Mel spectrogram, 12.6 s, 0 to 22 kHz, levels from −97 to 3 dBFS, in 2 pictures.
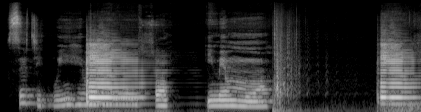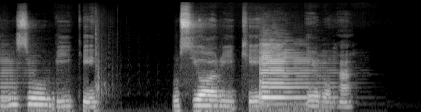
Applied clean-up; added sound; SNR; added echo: neural mask model RNNoise.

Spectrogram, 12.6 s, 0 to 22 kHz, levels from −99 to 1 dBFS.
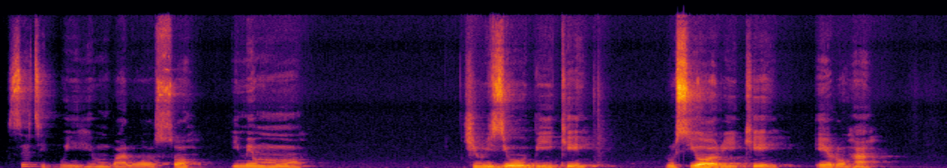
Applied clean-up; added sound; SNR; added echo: none; none; none; none.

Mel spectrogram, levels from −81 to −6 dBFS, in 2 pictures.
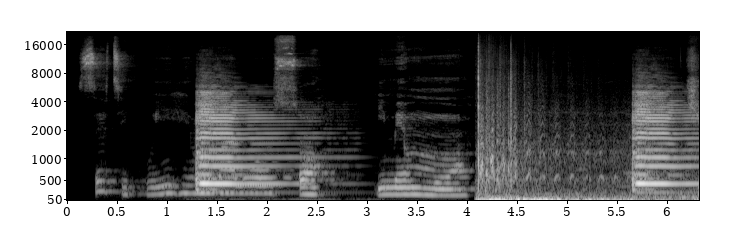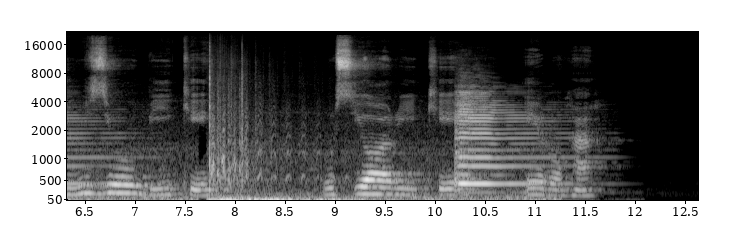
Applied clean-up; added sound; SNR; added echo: none; Bowed string instrument + Bird; -5 dB; none.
